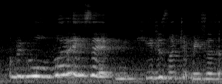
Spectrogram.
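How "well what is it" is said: high, loud demand for an answer; retold exasperation. Youth worker pressing director for the reason, exasperated. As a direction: imitate pressing someone in frustration.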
